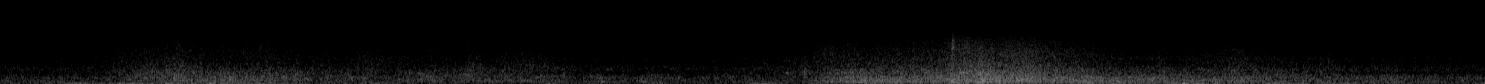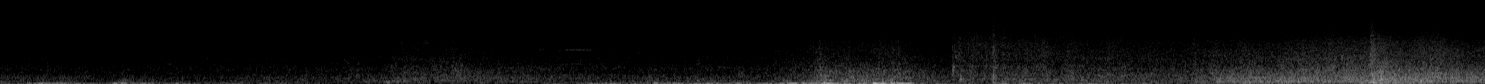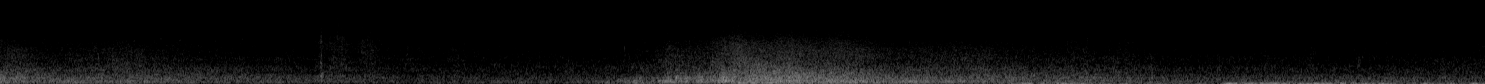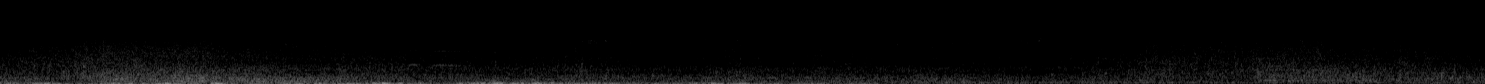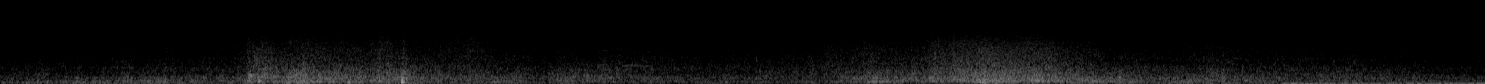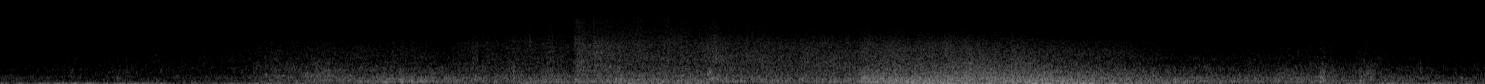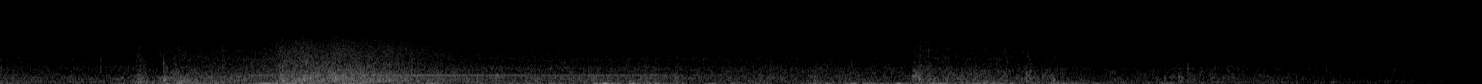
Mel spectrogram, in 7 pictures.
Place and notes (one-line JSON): {"title": "龍蝦洞, Hsiao Liouciou Island - Special Rocks", "date": "2014-11-01 15:49:00", "description": "Chicken sounds, On the coast, Sound of the waves, Birds singing\nZoom H6 XY", "latitude": "22.35", "longitude": "120.39", "altitude": "6", "timezone": "Asia/Taipei"}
